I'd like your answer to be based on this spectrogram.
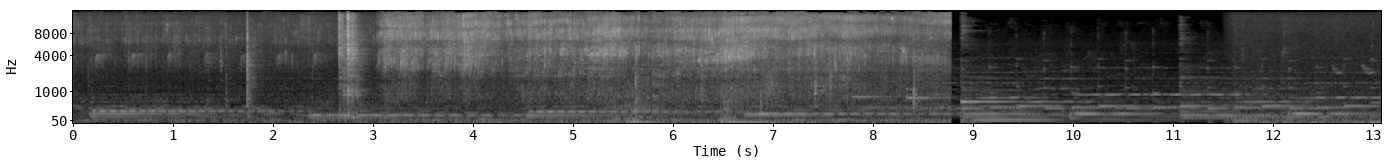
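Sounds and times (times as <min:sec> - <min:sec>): chicken deep-frying in oil: 0:00.0 - 0:08.8
soft background music: 0:00.0 - 0:13.0.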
